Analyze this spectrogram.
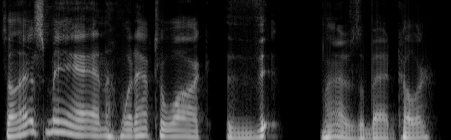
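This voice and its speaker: A man's voice: medium pitch, sing-song, moderate pace, a little mellow, dry recording, clean studio sound. A man giving casual reaction commentary, rambling and joking while mimicking noises. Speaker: reaction channel host.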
